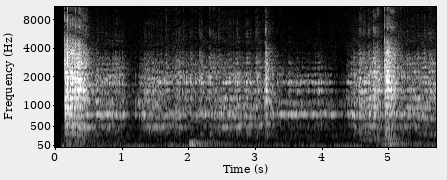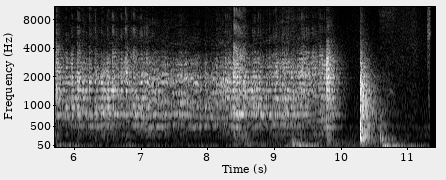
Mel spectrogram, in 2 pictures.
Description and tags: Ball in hole
I recorded this for a pinball game I worked on. It's a sound of a marble dropping onto a table and then rolling around for a bit, finishing in the marble dropping into a hole (falling onto the carpet). It's meant to simulate the sound of a pinball being put into play on a pinball table. Enjoy!
Pinball, Marble-on-table, Clack, Marble-dropping-on-carpet, Rolling, Marble, Thump, Dropping, Pinball-table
